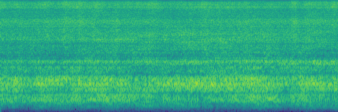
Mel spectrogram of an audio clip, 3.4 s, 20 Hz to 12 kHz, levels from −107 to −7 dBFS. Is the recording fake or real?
fake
